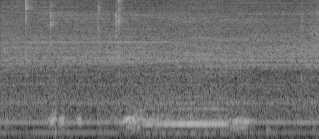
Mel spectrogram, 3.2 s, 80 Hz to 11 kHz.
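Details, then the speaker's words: Creality Ender 3 S1 Pro 3D printer after replacing the Y-axis limit switch that caused a loud grinding sound: soft stepper hum with light clicks as the axis homes and travels, no grinding. Normal axis homing. "make sure everything works see went back home here which is fine"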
